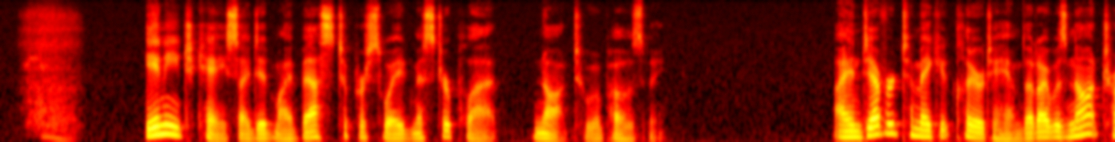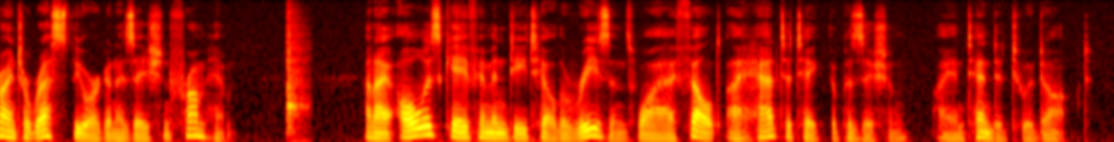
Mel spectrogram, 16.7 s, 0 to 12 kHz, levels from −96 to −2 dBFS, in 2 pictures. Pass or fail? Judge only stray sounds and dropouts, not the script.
fail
